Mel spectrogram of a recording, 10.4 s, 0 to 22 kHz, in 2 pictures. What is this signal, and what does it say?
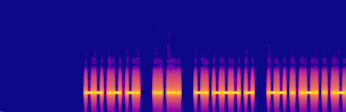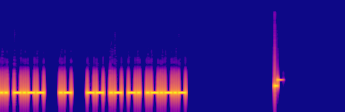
Morse code, heard as a keyed tone, about 34 wpm, 700 Hz. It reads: MAN IS NOT MERELY A MAN.
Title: Sentences from Top 1400 Words 35wpm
